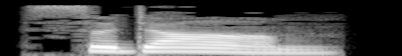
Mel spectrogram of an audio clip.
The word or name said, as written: saddam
